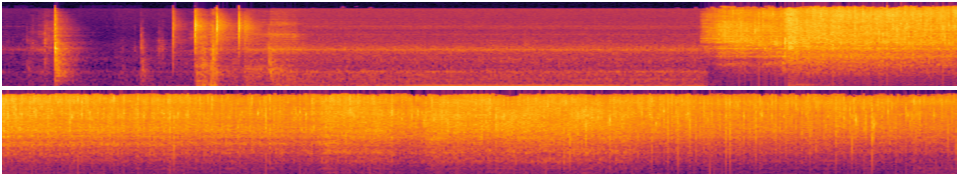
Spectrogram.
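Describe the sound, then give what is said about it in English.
Food frying and sizzling in a kitchen: a few sharp knocks and a low steady hum come first, then a loud, dense sizzle starts and continues unbroken to the end. “In this next piece, producer James Keyes explores the sounds of a kitchen and just how beautiful they can be.”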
